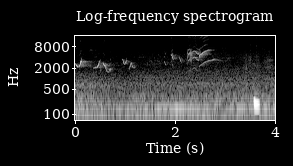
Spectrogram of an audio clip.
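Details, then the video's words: American goldfinches in a garden give a quick run of thin, wavering, twittery notes over about three seconds, almost question-like, over a low steady hum and a single soft thump. "That sound is a goldfinch sound."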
